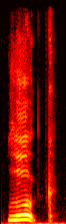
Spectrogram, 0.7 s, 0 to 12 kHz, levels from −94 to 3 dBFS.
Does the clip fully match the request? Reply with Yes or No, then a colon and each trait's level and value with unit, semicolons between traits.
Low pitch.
No: high, 240 Hz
